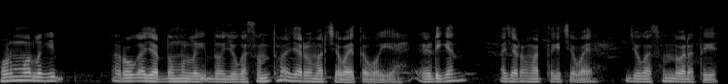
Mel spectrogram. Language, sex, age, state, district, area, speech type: Santali, male, 45-60, Odisha, Mayurbhanj, rural, spontaneous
